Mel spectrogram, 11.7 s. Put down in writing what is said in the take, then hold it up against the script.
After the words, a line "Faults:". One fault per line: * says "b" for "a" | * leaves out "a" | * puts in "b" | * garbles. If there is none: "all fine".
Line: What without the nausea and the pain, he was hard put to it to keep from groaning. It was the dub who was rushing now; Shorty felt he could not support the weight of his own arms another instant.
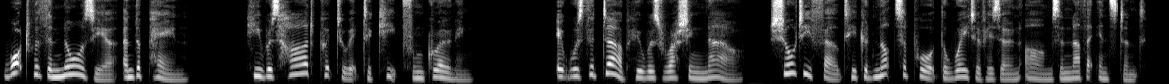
What with the nausea and the pain, he was hard put to it to keep from groaning. It was the dub who was rushing now; Shorty felt he could not support the weight of his own arms another instant.
Faults:
* says "with" for "without"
